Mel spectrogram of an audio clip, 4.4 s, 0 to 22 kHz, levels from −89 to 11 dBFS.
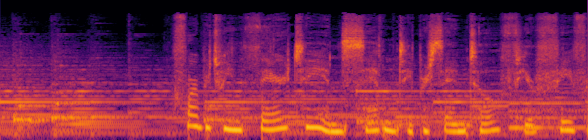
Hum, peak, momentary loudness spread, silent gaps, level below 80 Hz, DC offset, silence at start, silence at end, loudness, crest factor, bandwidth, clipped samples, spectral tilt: none; 0 dBFS; 11 LU; none; -46 dBFS; under 0.1%; 0 s; 0 s; -12 LUFS; 12 dB; 16 kHz; under 0.1%; -4.5 dB/octave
